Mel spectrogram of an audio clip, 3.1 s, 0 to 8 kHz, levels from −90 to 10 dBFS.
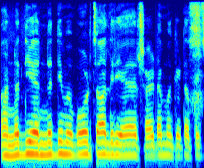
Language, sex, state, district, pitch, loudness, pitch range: Rajasthani, male, Rajasthan, Churu, 155 Hz, -17 LUFS, 150-165 Hz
